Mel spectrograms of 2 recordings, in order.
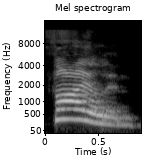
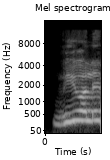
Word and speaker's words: violin: Century, hospital, animal, journalist, violin. Violin नहीं बोलेगा कोई. It's violin.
